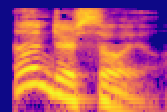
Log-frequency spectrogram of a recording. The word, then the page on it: undersoil: British English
